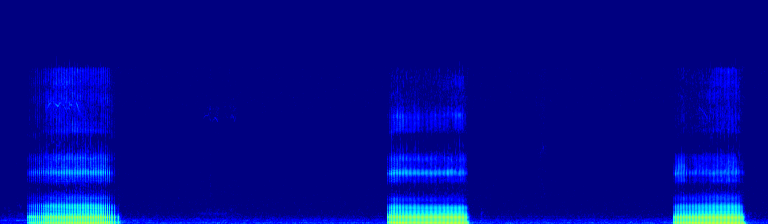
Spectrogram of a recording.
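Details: Shih Tzu dog snoring in deep sleep: three long, rough, droning snores, each under two seconds, spaced about six seconds apart with quiet breathing between, indoors.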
